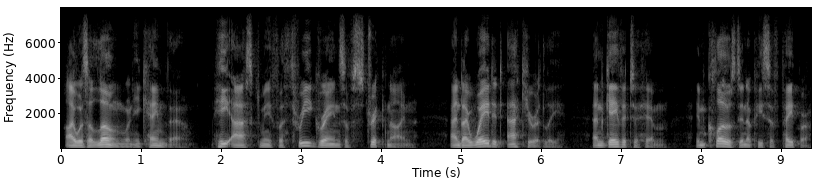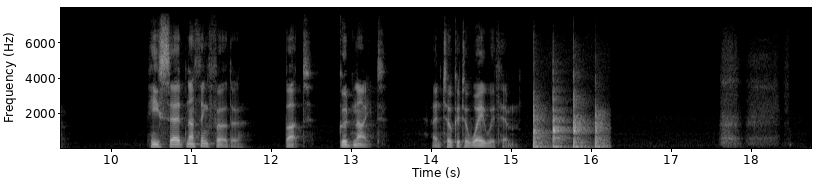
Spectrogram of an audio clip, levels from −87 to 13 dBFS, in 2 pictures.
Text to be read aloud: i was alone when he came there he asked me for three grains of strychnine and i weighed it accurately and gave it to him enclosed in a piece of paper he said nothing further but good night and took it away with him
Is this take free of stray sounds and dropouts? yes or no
no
